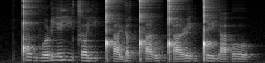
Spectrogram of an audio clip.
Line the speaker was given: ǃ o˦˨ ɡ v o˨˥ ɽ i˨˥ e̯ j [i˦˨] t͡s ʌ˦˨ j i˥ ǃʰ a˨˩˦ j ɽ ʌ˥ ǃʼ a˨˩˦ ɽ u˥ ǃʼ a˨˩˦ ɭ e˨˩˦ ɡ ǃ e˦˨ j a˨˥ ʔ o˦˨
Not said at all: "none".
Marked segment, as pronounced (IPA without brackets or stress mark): i˦˨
